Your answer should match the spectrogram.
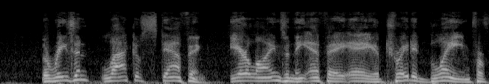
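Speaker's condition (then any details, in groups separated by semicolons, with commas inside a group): No condition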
